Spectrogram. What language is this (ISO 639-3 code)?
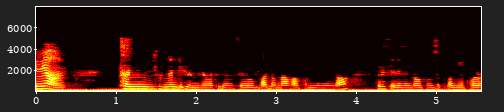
kor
